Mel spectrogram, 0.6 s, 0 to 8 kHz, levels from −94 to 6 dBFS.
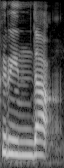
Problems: constant background noise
